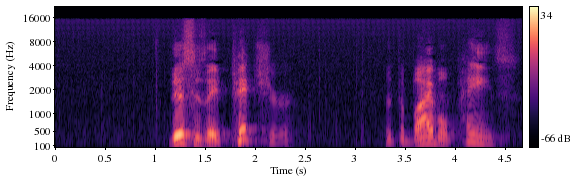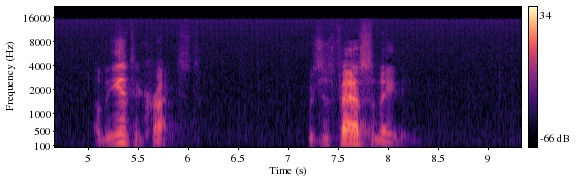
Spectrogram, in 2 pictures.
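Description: An elderly man preaches through a microphone in short, emphatic phrases with pauses between them.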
